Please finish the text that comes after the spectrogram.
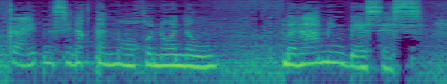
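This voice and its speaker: A woman's voice: mid-range voice, fairly even intonation, moderate pace, natural voice. An actress playing a bubbly, teasing, outgoing young woman in a romantic radio drama. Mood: tender, hesitant. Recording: noisy radio drama with background ambience.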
